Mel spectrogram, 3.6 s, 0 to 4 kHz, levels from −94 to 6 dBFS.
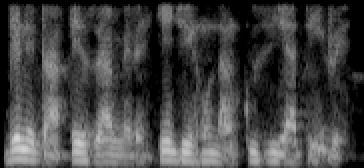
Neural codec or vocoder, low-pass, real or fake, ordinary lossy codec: codec, 16 kHz, 2 kbps, FreqCodec, larger model; 3.6 kHz; fake; none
